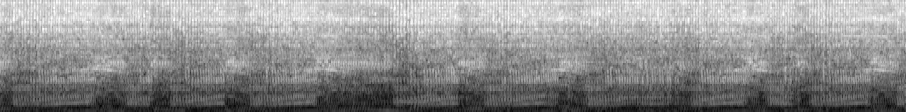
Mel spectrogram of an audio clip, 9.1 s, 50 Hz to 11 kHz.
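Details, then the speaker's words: Fire-damaged Kawasaki Bayou 300 single, previously 60 psi compression, started on ether starting fluid and revved in rough, uneven surges with a raspy, hollow exhaust; owner suspects worn out, no compression, valves seem to seal. "so it starts it runs it moves the valves seem to be sealing enough i think it's just worn out i think it just has no compression"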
